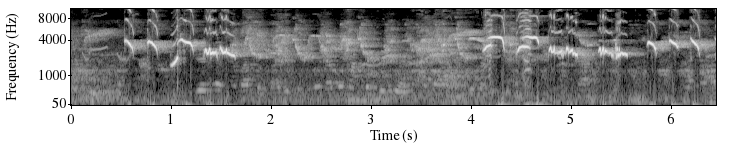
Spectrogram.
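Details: Aggressive song of a provoked oriental magpie-robin facing a rival: rapid bursts of loud whistles with clicking ticks, a softer warbling passage, then more sharp sweeping whistled notes.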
